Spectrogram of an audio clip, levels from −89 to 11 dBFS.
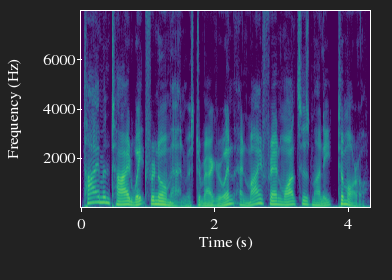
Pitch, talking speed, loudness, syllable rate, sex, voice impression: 120 Hz, 235 wpm, -19 LUFS, 4.8 syllables/s, male, very masculine, very adult-like, slightly thick, slightly muffled, fluent, cool, slightly intellectual, slightly wild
